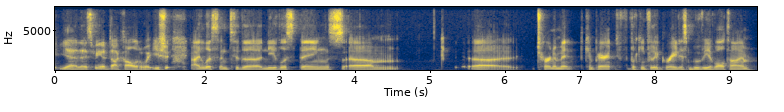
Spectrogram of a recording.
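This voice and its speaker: Man, deep voice, jokey casual podcast chat, muffled lo-fi recording. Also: normal speed, gravelly. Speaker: podcast host. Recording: dull, lo-fi audio.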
